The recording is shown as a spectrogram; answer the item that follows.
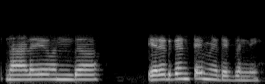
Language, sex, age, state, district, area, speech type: Kannada, female, 30-45, Karnataka, Tumkur, rural, conversation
